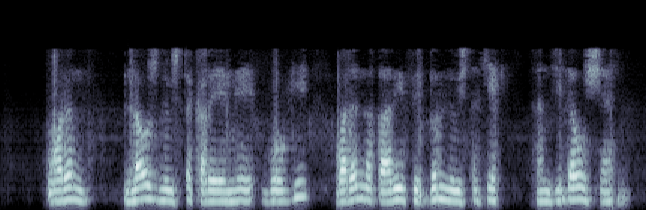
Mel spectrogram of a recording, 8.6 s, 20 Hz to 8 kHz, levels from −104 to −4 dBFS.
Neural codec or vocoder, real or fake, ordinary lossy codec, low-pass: codec, 24 kHz, 0.9 kbps, DualCodec; fake; AAC, 16 kbps; 7.2 kHz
